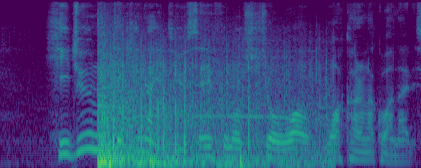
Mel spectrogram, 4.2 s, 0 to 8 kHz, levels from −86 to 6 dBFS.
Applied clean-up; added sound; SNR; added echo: none; Cheering / Fireworks; -5 dB; none.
